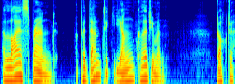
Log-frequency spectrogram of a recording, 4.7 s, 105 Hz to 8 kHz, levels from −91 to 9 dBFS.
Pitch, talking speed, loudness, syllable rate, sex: 115 Hz, 90 wpm, -19 LUFS, 3.8 syllables/s, male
